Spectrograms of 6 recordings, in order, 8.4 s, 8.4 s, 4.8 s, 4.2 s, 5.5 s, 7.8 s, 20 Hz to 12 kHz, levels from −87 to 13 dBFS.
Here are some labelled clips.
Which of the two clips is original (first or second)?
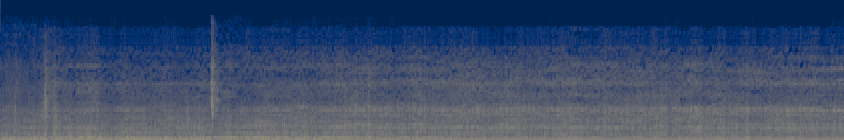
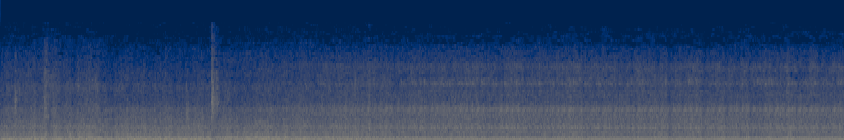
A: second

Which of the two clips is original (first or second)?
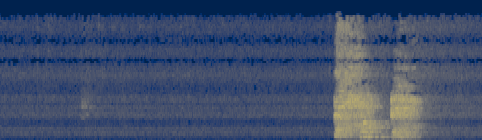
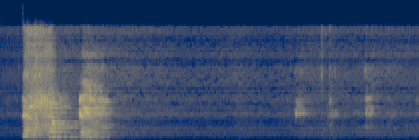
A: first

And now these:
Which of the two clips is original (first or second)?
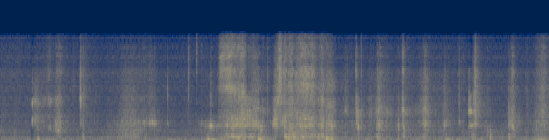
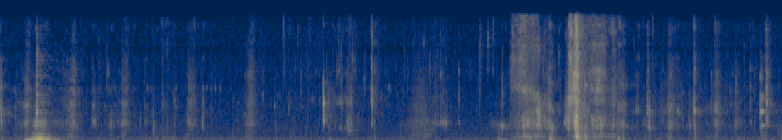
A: second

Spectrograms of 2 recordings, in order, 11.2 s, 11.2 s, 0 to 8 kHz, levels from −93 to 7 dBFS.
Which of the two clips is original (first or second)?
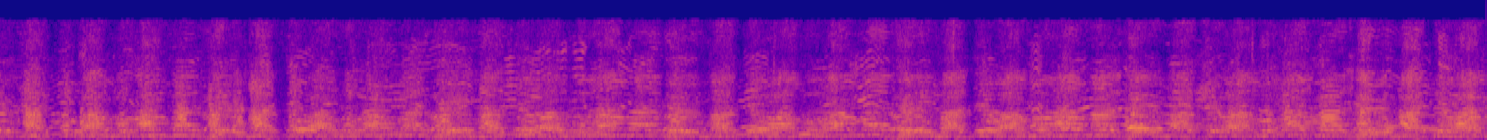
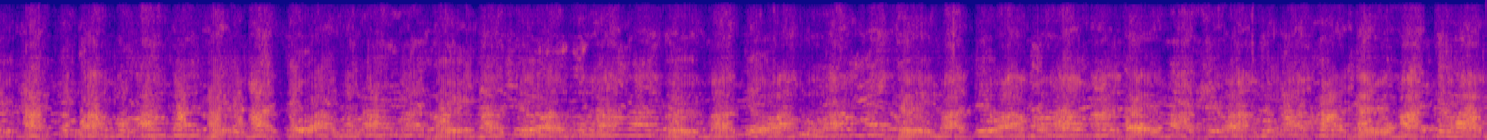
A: first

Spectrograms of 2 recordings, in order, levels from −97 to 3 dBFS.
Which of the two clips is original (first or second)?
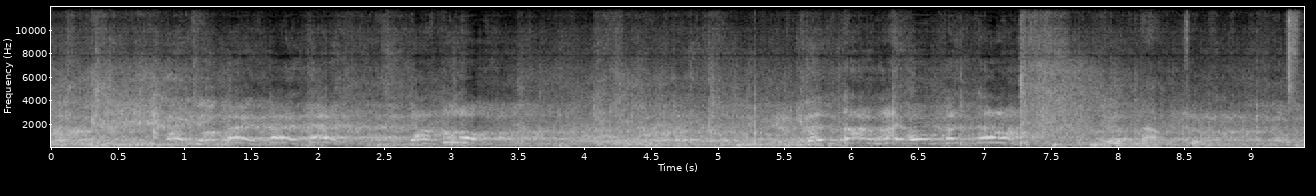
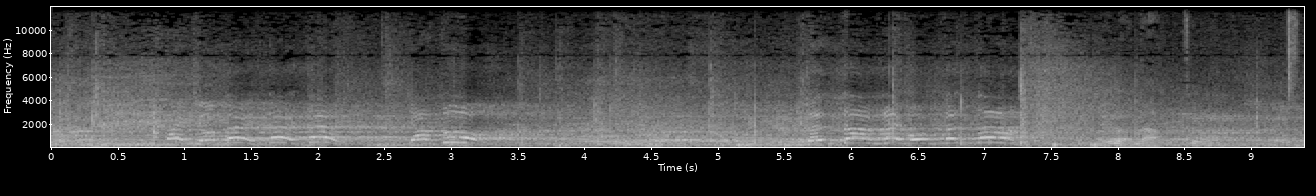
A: second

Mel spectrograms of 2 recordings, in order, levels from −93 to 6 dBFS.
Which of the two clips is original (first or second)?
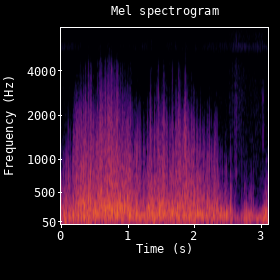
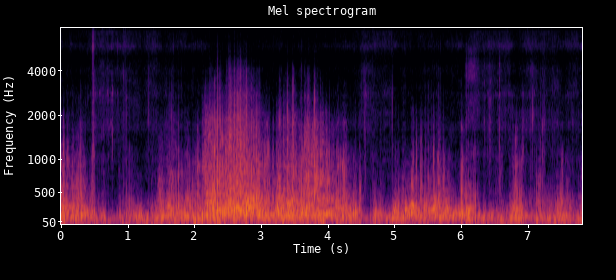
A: first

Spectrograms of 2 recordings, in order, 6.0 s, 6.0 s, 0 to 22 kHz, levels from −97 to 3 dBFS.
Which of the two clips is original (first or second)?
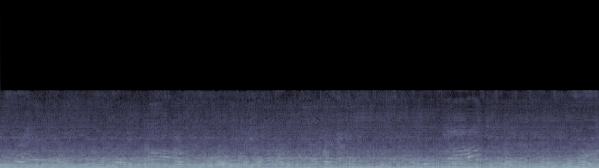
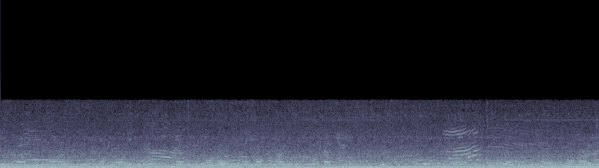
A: second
